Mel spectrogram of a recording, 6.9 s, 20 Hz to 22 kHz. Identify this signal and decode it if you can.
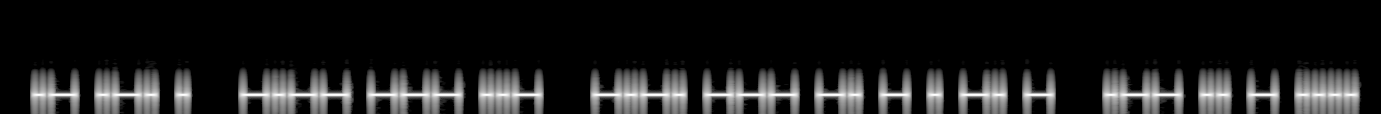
Morse code, heard as a keyed tone, about 30 wpm, 700 Hz. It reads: ARE YOU CONTENT WITH
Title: Sentences from Top 900 Words 30wpm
